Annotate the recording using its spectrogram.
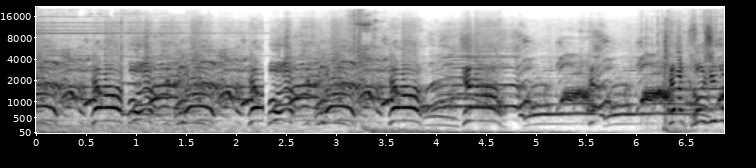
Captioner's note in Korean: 단체 놀람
